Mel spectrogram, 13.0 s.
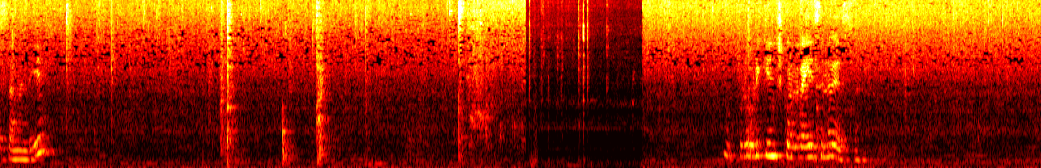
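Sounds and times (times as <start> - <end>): food sizzling in a pan: 0.0 - 6.6, 8.0 - 13.0
metal spatula scraping a pan: 5.7 - 6.4.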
